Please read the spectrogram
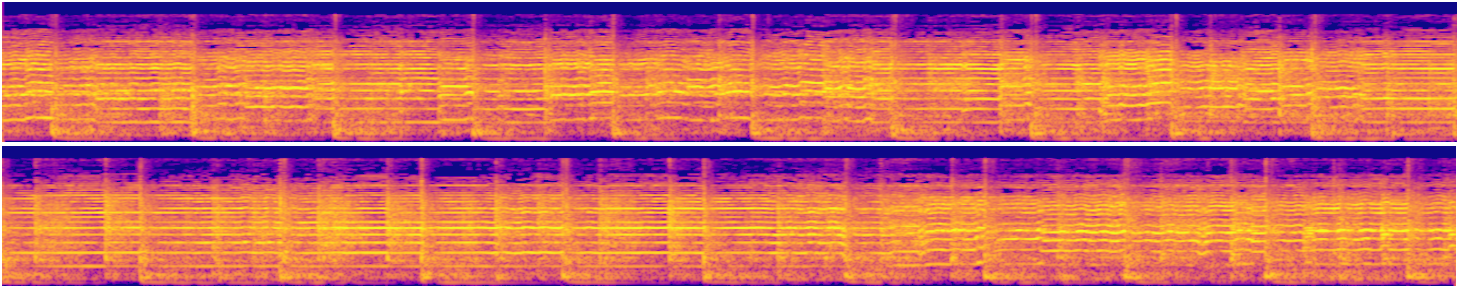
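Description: Loud traditional folk dance music: a wind-instrument melody over a steady drum beat.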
